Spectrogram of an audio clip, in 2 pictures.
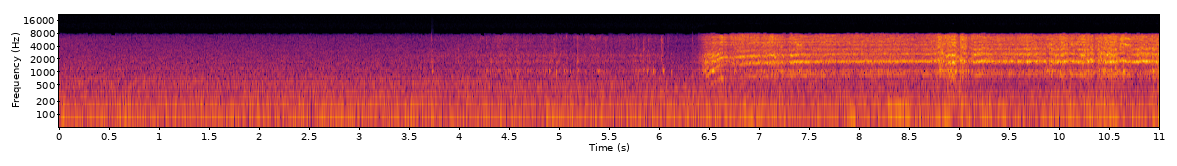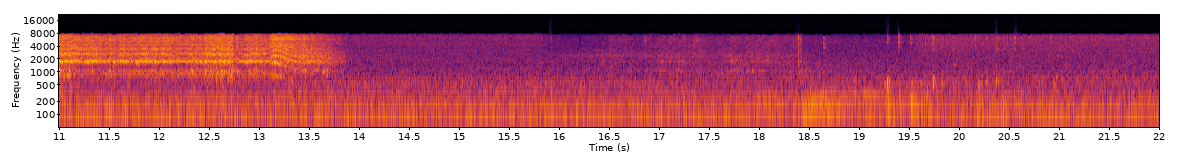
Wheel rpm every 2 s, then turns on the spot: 0, 0, 20, 140, 240, 230, 150, 0, 20, 10, 0.
4-6 16-18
